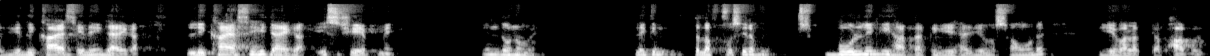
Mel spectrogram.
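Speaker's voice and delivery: usual speaking voice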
